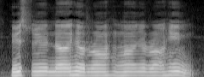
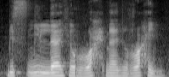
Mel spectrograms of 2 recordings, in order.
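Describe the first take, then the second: First: It is mumbled with barely opened vowels. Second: It is said firmly with wide open vowels.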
